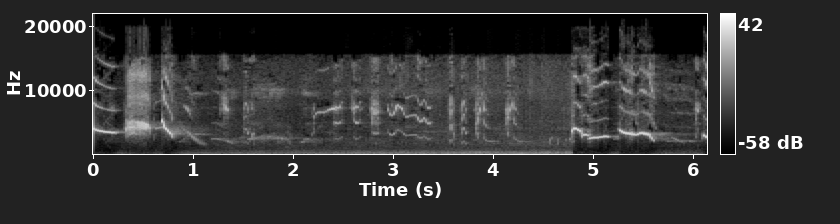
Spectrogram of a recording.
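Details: Oriental magpie-robin (kacer) song used as a lure and tutor recording for kept birds: loud, clear, high whistled phrases with slurred, trilled and falling notes in bursts at the start and end, with a steady low rumble through the middle.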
